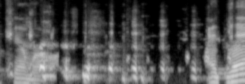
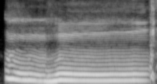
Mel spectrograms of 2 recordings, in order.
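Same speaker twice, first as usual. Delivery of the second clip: loud, skeptical mm-hmm; unconvinced and mad; annoyed mm-hmm; 4 semitones higher, 6 dB louder than usual. Retold or imitated. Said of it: "she does when she's mad at me".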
